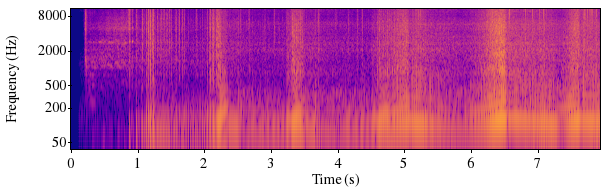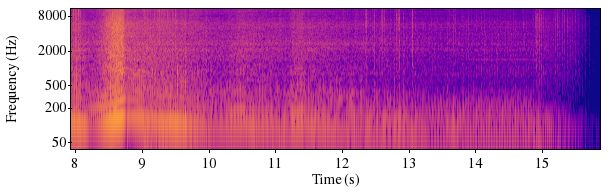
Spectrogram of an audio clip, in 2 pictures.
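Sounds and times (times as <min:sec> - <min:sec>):
MG MGA 1600 roadster throttle: 0:00.2 - 0:15.8.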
